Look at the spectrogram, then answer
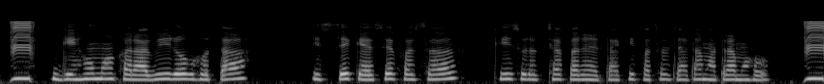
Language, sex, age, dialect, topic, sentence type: Chhattisgarhi, female, 18-24, Eastern, agriculture, question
